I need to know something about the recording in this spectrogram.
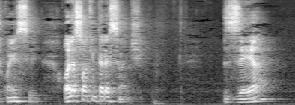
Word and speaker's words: sehr: Sehr, som de A no final, então sehr, como se fosse Z-E-A.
